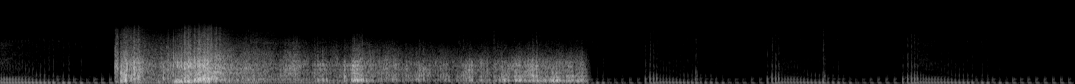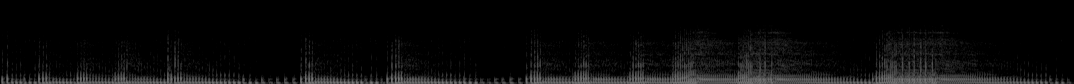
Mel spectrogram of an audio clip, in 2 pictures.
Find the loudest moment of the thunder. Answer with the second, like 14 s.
2 s.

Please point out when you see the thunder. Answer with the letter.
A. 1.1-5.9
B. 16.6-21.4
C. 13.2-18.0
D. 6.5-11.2
A.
